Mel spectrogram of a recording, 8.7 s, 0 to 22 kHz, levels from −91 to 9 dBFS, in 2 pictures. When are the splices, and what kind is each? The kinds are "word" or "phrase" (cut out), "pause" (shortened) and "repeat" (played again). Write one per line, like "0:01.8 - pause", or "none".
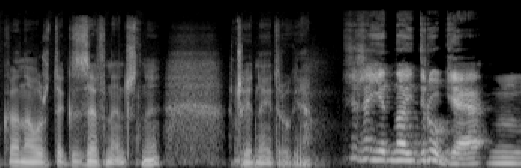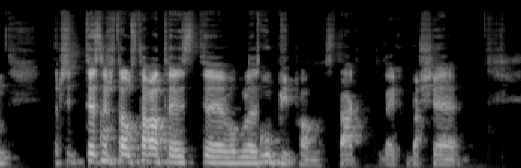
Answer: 0:02.0 - word
0:05.2 - word
0:06.5 - word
